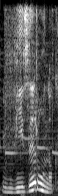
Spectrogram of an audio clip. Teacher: починається на звук вь це приголосний м'який звук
